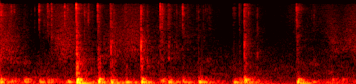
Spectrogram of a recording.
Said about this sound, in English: And let me go ahead and hit control period on my keyboard.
